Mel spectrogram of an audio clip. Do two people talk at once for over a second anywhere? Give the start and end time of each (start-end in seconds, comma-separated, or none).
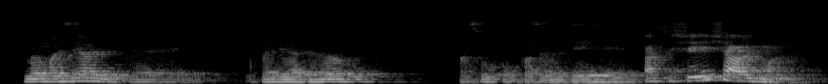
none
